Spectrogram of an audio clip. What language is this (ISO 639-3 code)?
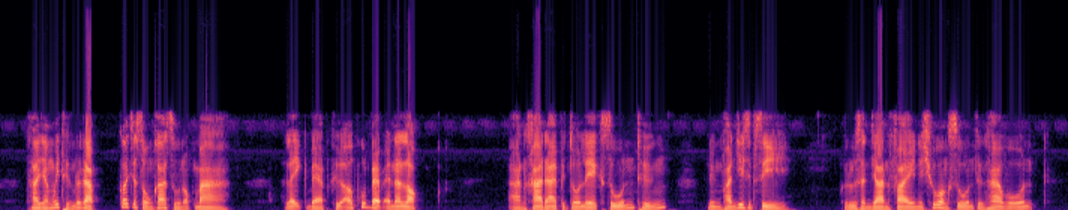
tha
